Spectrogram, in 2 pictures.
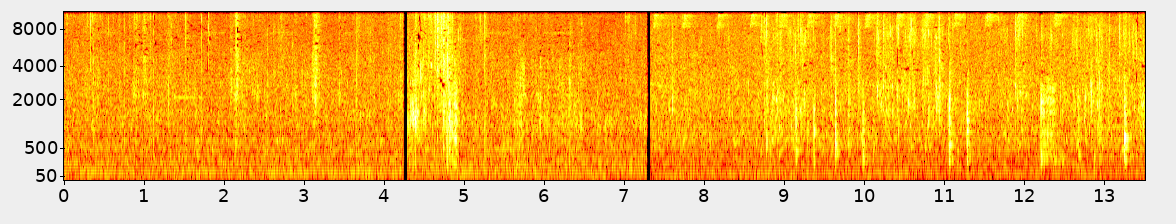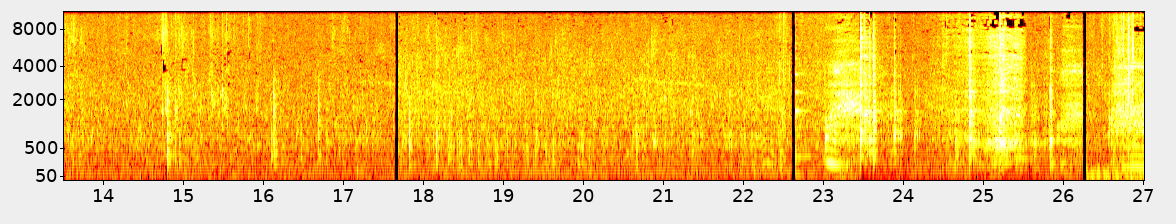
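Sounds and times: stream flowing: 0:00.0 - 0:27.0
water plops and gurgles: 0:04.2 - 0:24.7.

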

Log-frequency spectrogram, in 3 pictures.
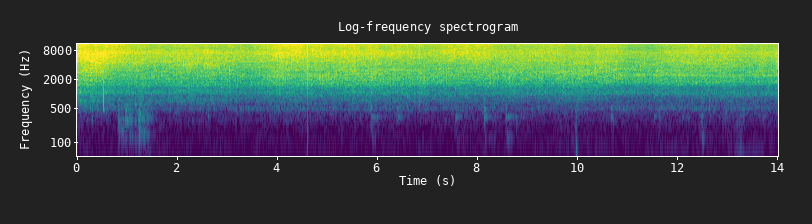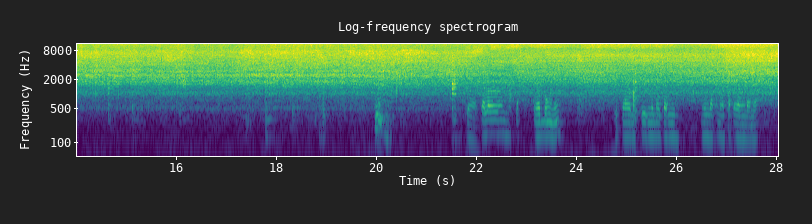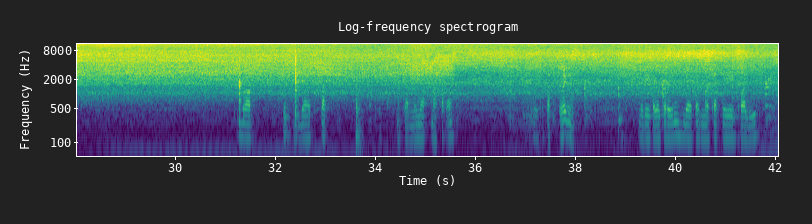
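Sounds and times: vegetables sizzling in hot oil: 0:00.0 - 0:42.0.

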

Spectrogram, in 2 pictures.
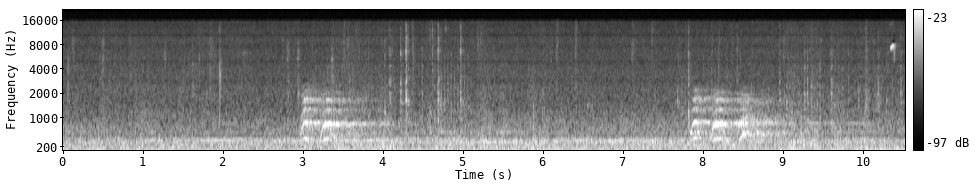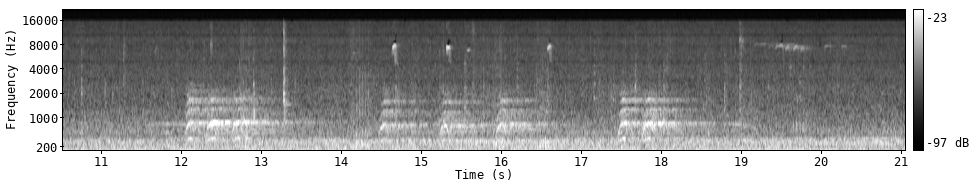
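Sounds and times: distant dog barking: 0:03.0 - 0:03.9, 0:07.8 - 0:09.0, 0:12.0 - 0:13.2, 0:14.5 - 0:16.7, 0:17.4 - 0:18.5.

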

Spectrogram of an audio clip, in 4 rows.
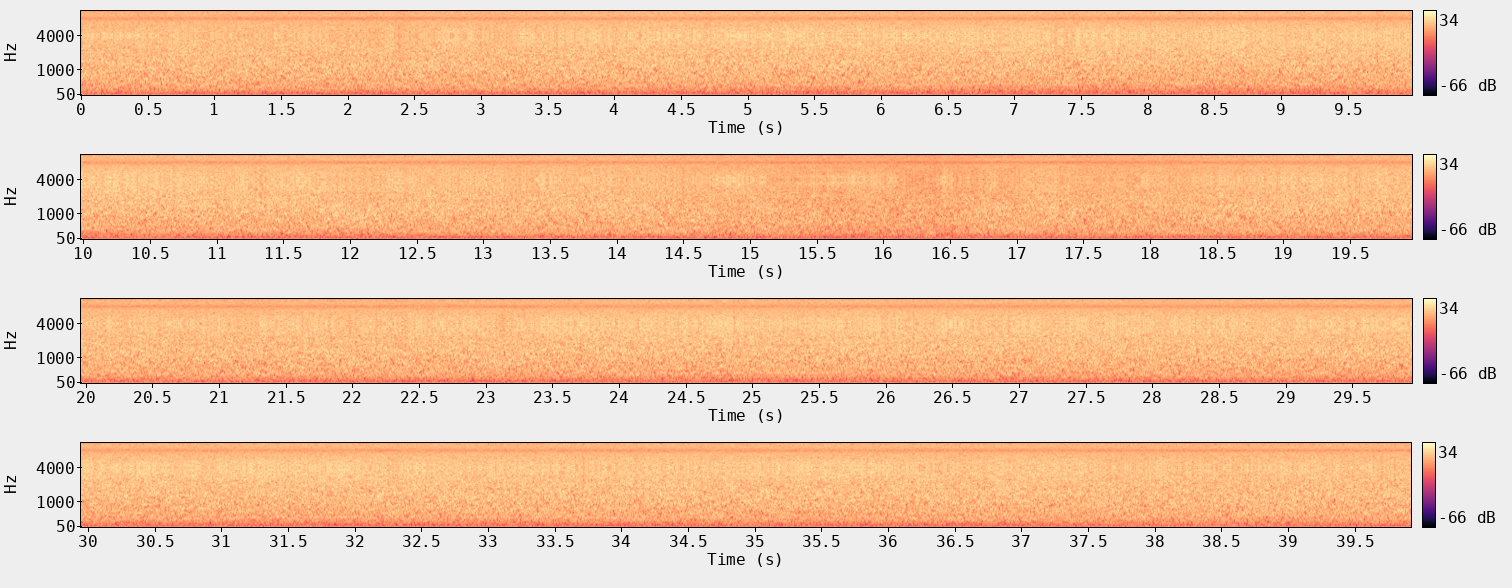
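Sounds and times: air rushing over microphone: 0:00.0 - 0:39.9.

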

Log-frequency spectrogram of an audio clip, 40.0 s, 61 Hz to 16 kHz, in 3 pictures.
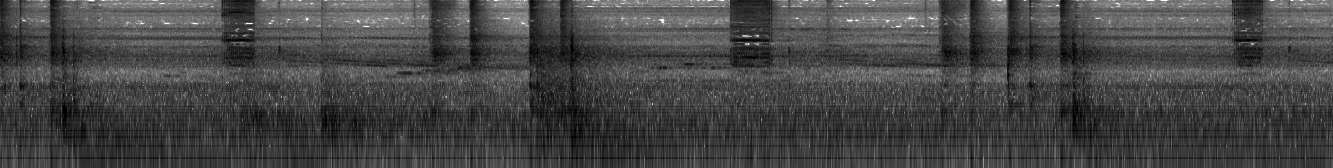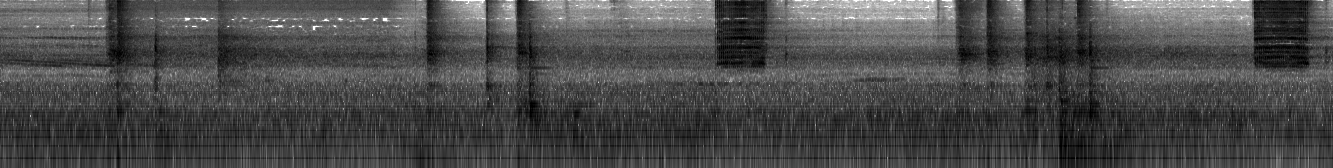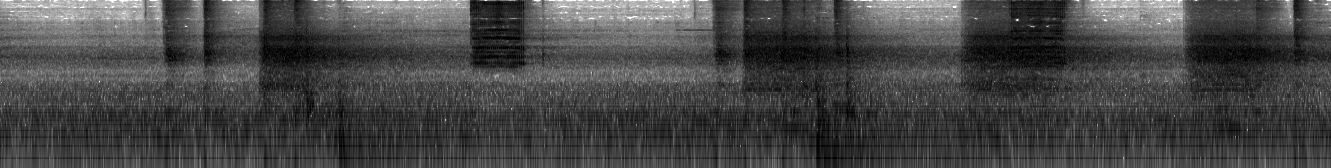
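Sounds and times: mechanism clicks and clunks: 0:00.0 - 0:01.1, 0:04.1 - 0:06.2, 0:09.3 - 0:11.1, 0:17.4 - 0:19.0, 0:22.7 - 0:24.6
machine motors humming: 0:00.0 - 0:39.9.

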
